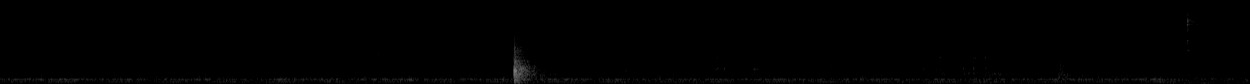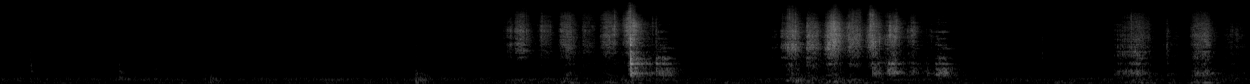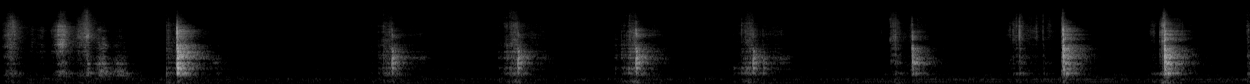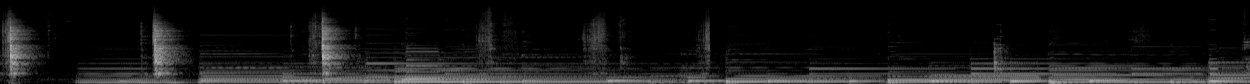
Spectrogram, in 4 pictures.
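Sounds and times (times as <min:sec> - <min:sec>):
knife chopping on cutting board: 0:17.6 - 0:19.2, 0:20.3 - 0:22.0, 0:23.6 - 0:27.1, 0:28.8 - 0:29.3, 0:30.0 - 0:30.6, 0:31.2 - 0:31.7, 0:32.3 - 0:32.9, 0:33.9 - 0:34.4, 0:35.1 - 0:38.0, 0:38.9 - 0:39.4, 0:40.6 - 0:41.1, 0:42.2 - 0:42.7, 0:43.3 - 0:44.6.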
